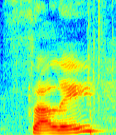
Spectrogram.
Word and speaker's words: Szalay: Uh, and this is David Salai. I um yeah, I had to look it up because I was pronouncing it wrong.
